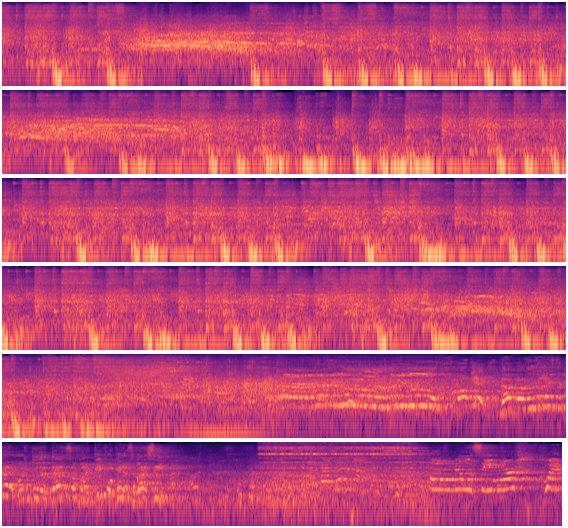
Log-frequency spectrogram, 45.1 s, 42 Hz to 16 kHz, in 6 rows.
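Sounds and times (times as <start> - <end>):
show music with steady beat: 0.0 - 1.9, 3.2 - 33.8
audience cheering: 0.9 - 5.4, 7.4 - 11.0, 27.8 - 37.1.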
